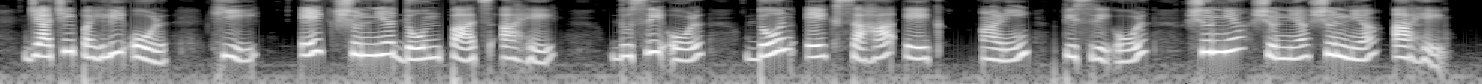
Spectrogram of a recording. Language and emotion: Marathi, neutral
